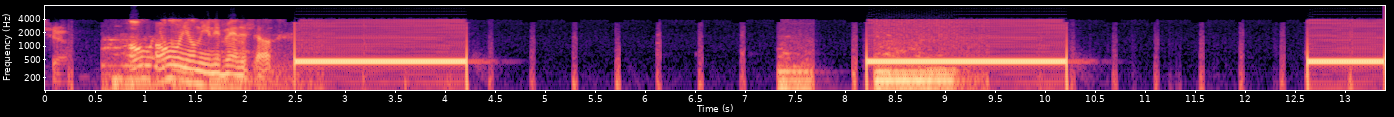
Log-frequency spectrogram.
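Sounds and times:
speech: 0.1 - 2.5
telephone ringback tone: 2.5 - 4.3, 8.2 - 10.3, 12.6 - 13.3.

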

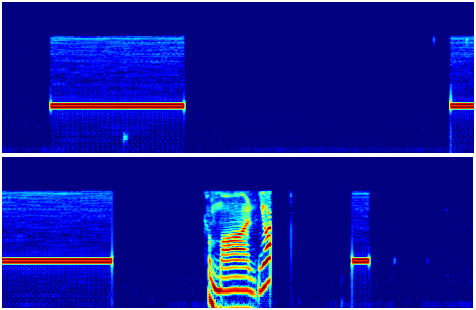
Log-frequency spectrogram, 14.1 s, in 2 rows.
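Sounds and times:
telephone ringback tone for an unanswered call: 0.7 - 2.8, 6.7 - 8.8, 12.3 - 12.6
faint click: 6.4 - 6.6
speech: 10.2 - 11.1.

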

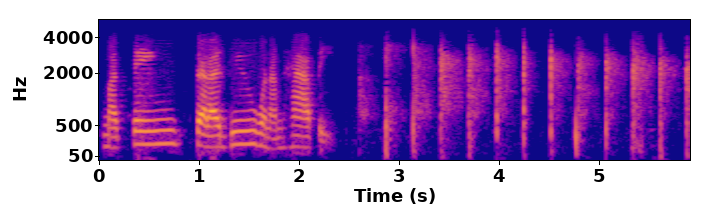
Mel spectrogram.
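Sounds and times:
speech: 0.0 - 2.4
hands clapping: 2.6 - 5.9.

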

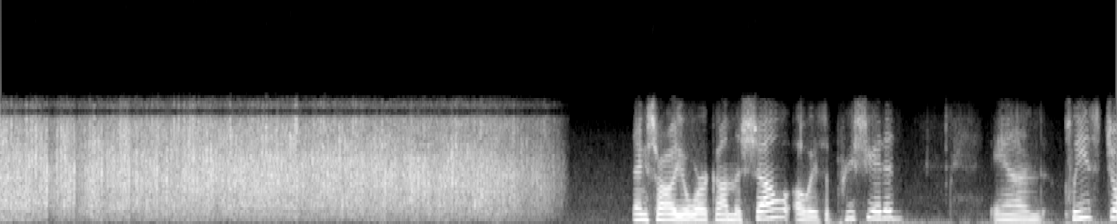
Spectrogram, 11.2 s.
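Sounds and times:
small crowd birthday applause: 0.0 - 5.7
speech: 6.4 - 9.1, 9.9 - 11.1.

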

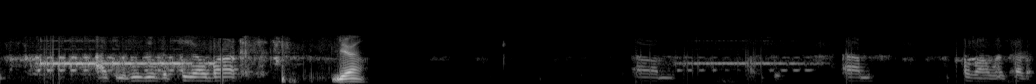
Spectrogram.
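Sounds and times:
phones ringing: 0.0 - 2.5, 6.4 - 8.4
speech: 1.0 - 2.7, 3.3 - 3.7, 8.4 - 8.8, 9.6 - 10.3.

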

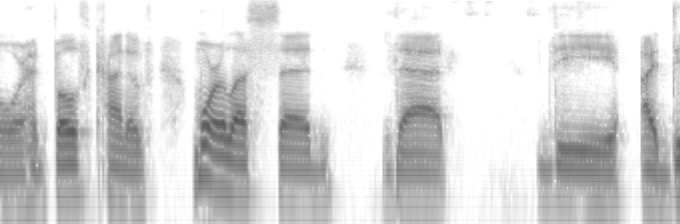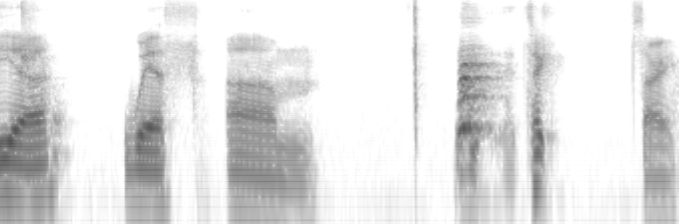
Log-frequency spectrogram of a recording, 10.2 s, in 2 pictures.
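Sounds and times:
speech: 0.2 - 3.4, 4.0 - 7.5, 8.5 - 10.1
dog barking: 8.5 - 9.0.

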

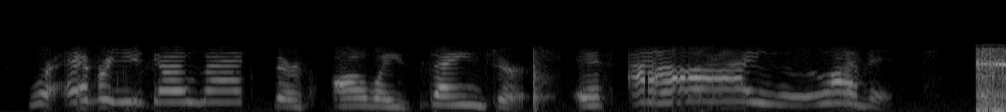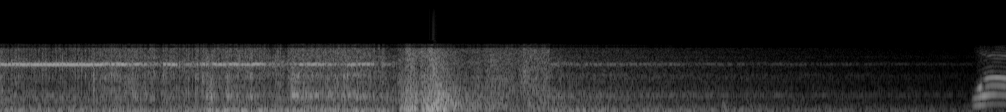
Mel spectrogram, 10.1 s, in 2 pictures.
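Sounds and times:
speech: 0.5 - 4.6, 9.9 - 10.0
Ferris wheel loud clanking: 4.9 - 9.7
huge Ferris wheel high metallic squeal: 4.9 - 9.9.

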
